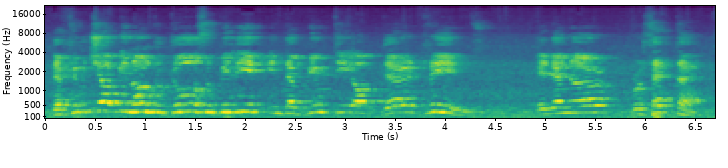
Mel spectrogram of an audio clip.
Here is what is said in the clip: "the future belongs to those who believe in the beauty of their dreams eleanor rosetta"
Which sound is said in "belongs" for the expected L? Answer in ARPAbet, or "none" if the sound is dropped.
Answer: N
